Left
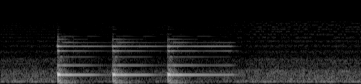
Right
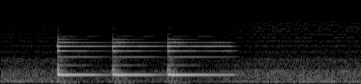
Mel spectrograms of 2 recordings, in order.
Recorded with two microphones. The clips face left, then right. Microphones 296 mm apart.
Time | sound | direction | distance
0.6 | a piano | 50° left (ahead or behind) | 1.3 m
